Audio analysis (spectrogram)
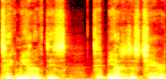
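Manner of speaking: high-pitched imitated demand; mock demanding woman. Elder Mother ordering Zane to free her, high mock demand. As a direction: put on a high voice demanding release.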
